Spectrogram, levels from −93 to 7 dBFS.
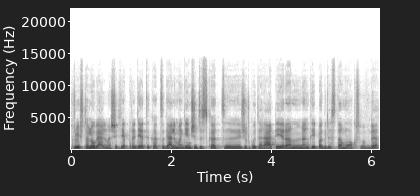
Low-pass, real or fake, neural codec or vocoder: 14.4 kHz; fake; autoencoder, 48 kHz, 32 numbers a frame, DAC-VAE, trained on Japanese speech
